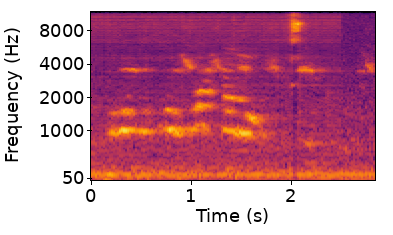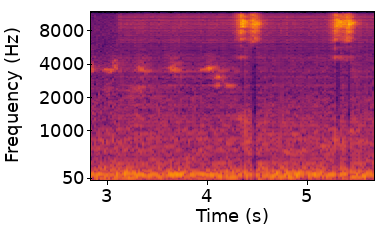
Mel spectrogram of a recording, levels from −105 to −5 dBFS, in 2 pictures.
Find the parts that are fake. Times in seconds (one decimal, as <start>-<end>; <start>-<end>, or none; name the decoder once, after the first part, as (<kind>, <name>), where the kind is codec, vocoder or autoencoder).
0.0-2.5 (vocoder, BigVGAN v2); 3.1-5.7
